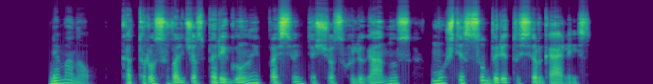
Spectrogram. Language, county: Lithuanian, Vilnius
